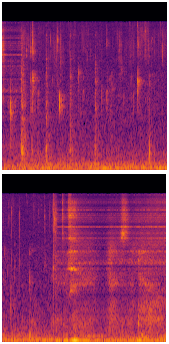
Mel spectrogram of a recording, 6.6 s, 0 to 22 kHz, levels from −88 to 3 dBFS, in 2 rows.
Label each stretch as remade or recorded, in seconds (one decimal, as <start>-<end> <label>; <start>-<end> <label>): 0.0-0.4 remade; 0.4-4.4 recorded; 4.4-6.6 remade

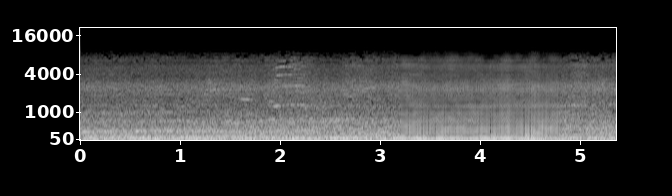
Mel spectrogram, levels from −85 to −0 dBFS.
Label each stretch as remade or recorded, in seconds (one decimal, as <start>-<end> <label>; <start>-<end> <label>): 0.0-3.2 recorded; 3.2-4.8 remade; 4.8-5.4 recorded

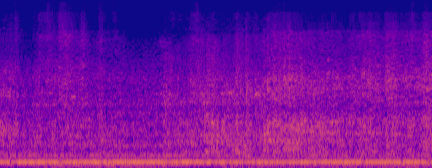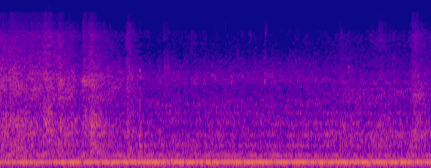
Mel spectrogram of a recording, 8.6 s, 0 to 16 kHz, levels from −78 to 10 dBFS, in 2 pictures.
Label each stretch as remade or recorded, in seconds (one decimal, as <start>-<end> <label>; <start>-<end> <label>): 0.0-6.0 recorded; 6.0-6.5 remade; 6.5-8.6 recorded

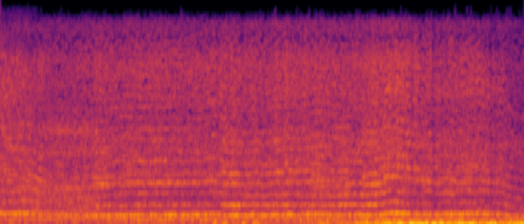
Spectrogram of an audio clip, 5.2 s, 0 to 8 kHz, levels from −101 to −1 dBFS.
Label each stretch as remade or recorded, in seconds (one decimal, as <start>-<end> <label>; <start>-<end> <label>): 0.0-4.4 remade; 4.4-5.2 recorded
